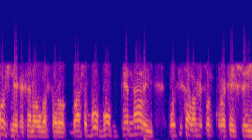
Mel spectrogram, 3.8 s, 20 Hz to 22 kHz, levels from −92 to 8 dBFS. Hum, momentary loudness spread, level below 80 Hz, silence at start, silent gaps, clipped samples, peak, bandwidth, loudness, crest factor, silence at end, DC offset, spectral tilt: none; 5 LU; -62 dBFS; 0 s; none; under 0.1%; -10 dBFS; 6.4 kHz; -23 LUFS; 12 dB; 0 s; under 0.1%; -6.5 dB/octave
